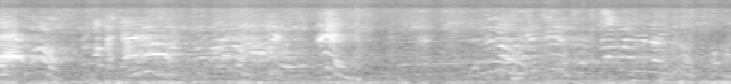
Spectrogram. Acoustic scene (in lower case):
park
